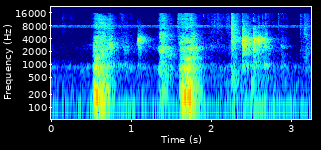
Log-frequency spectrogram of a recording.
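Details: A Jack Russell fighting a Lhasa Apso, the scuffle intense yet funny: rough growling barks in quick bursts, four or five harsh noisy pulses within a few seconds, over a faint steady high whine.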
